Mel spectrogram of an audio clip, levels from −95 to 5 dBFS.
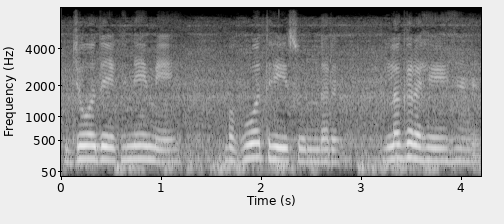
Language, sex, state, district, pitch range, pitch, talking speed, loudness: Hindi, female, Haryana, Rohtak, 180-205 Hz, 190 Hz, 130 wpm, -14 LUFS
